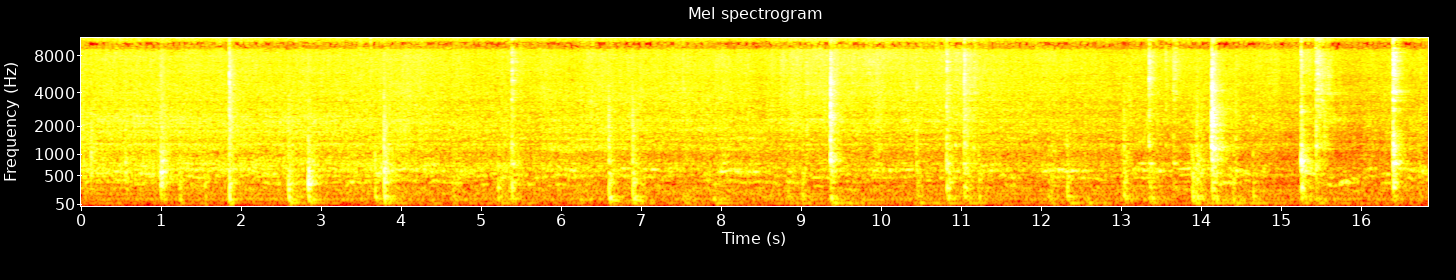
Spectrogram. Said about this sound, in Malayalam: കടുക് വറുക്കുന്നതിൻ്റെ കൂട്ടത്തിൽ തന്നെ ഈ ഇലയും കൂടി ഇട്ട് മൂപ്പിച്ചിട്ട്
